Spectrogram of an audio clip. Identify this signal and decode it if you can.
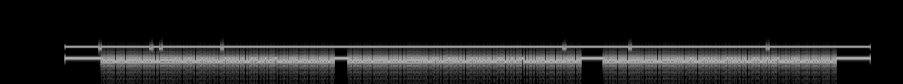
300-baud modem data (Bell 103 tones), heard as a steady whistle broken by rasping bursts, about 300 baud, 200 Hz shift.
